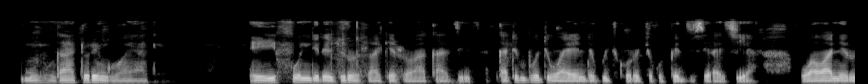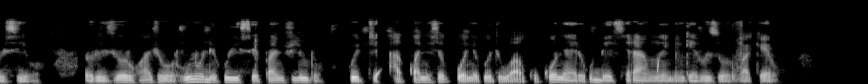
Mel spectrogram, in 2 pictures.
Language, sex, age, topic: Ndau, male, 25-35, health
